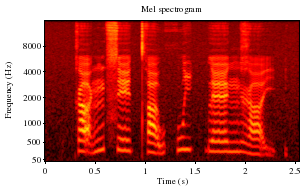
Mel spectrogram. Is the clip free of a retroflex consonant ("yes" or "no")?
yes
